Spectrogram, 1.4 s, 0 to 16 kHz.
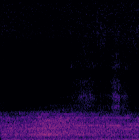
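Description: Broadband engine roar from a United Boeing 777 airliner at London Heathrow, a short, steady, fairly loud jet rush with no voices over it.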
